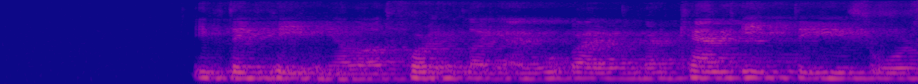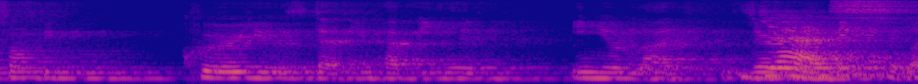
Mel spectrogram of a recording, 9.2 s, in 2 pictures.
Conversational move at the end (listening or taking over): taking over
